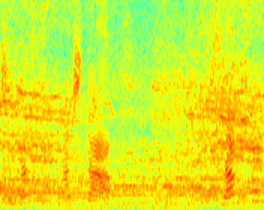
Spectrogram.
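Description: Several junior racing kart engines running at high revs as the karts pass close together, their pitch sweeping up and down; sharp rises in pitch come about a second in and again near the end.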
